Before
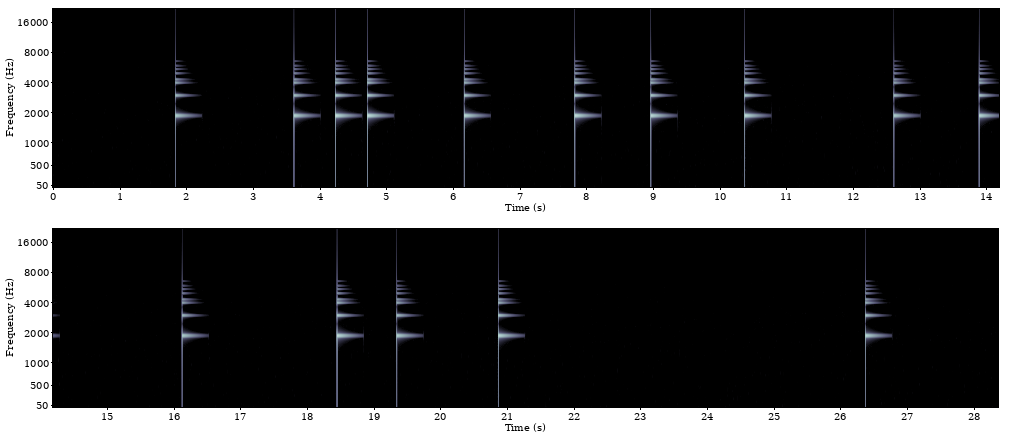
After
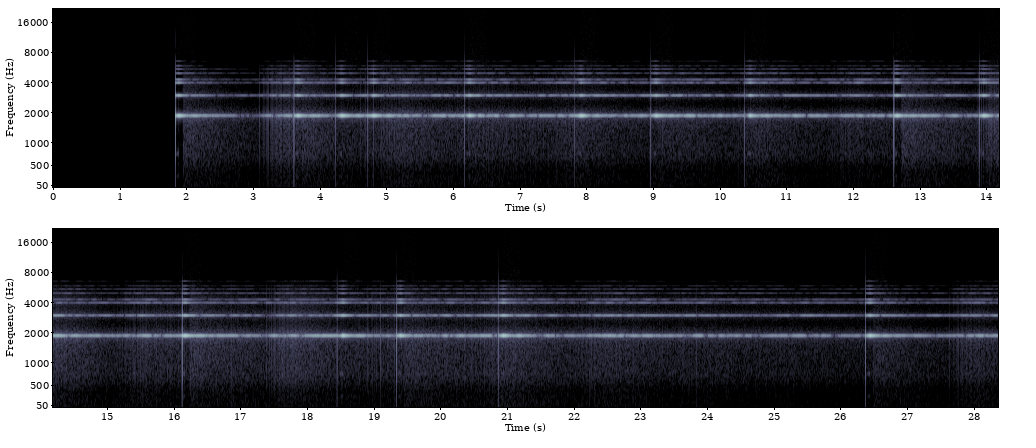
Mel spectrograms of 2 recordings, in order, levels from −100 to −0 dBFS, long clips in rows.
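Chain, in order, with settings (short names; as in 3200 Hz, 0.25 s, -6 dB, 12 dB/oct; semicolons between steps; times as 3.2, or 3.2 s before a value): HPF 700 Hz 24 dB/oct; expander -51 dBFS; negative-ratio compressor -30 dBFS, ratio -0.5; diffused feedback echo 1.71 s, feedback 69%, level -7 dB; on a send at -8.5 dB: reverb RT60 5.3 s, pre-delay 0.113 s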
